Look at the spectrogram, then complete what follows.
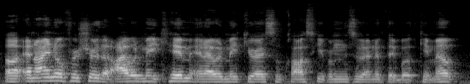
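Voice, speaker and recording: A man with a stuffed-up, congested voice talks through his video game predictions in a loose, rambling way. He fills his speech with ums and uhs and thinks out loud. His pitch sits right in the middle for a man. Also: level tone, fast. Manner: rambling, filler-heavy, thinking aloud. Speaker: gaming channel host. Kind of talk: casual video game commentary.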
